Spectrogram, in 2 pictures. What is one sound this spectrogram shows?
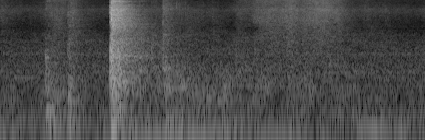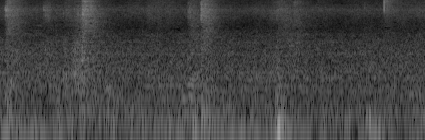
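A large sheet of board rustles and flexes as it is pressed down.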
